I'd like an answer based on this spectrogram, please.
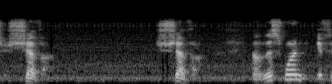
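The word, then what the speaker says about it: שווא: You can call it the same thing, schwa, except in Hebrew it's sheva.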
